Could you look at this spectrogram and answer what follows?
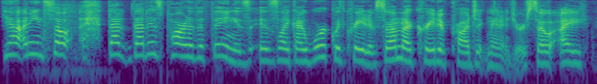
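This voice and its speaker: A woman's voice: fairly high pitch, animated, fairly quick. An American woman chatting casually as an interview guest, thinking aloud as she explains things informally. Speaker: podcast guest, voice actor and advertising project manager.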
